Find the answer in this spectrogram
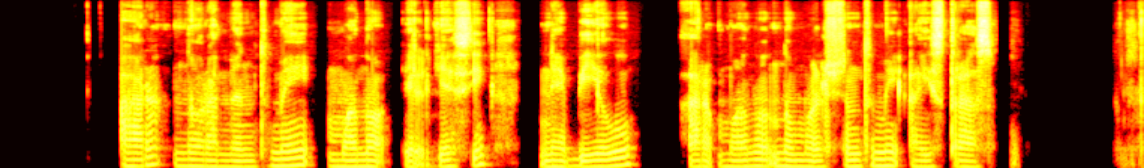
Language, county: Lithuanian, Kaunas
